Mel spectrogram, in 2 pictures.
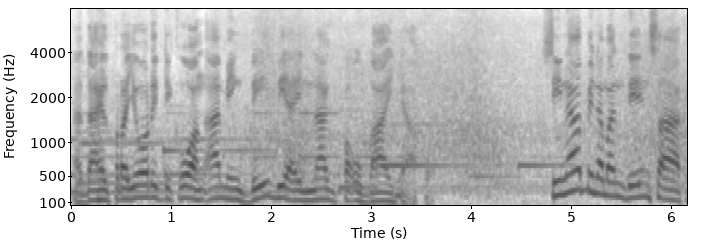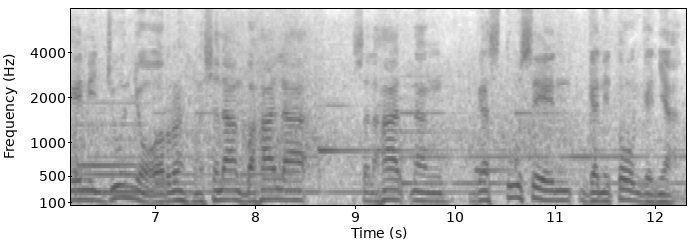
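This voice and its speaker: A man's voice: on the high side, lively intonation, unhurried. A man reading an aggrieved young mother's letter as radio drama narration, confiding and sardonic. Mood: confiding, resentful. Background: loud background music.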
